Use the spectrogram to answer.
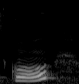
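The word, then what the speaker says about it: Goole: So the inspector introduces him as Ghoul, which obviously rhymes with G-H-O-U-L, like a ghost.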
